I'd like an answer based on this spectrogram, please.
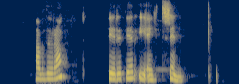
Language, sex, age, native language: Icelandic, other, 50-59, Icelandic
